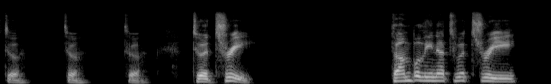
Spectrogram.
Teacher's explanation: todo esto, to a, and, on a, tienden a volverse pequeñitos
